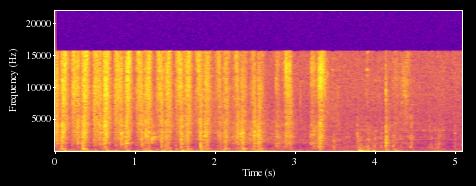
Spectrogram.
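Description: A wooden-backed bristle brush is swept briskly back and forth over the leather upper of a black leather Magnanni double monk strap shoe held in hand. The result is a steady, rapid scratchy brushing of about four strokes per second, with faint bright bristle swishes over a dull low rumble.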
